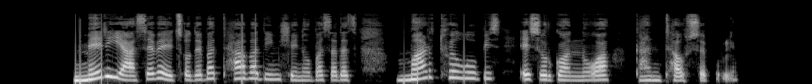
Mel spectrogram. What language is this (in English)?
Georgian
